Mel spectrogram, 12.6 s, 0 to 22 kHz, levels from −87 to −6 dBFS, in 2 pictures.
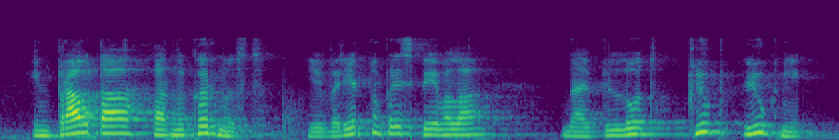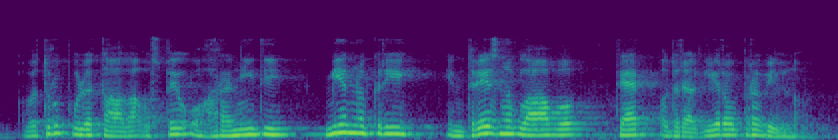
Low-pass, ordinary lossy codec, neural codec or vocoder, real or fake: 7.2 kHz; Opus, 32 kbps; vocoder, 22.05 kHz, 80 mel bands, Vocos; fake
